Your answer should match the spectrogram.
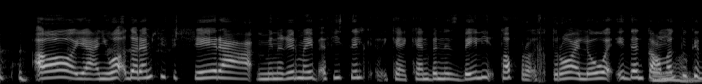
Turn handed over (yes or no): yes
